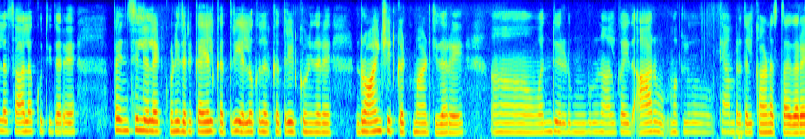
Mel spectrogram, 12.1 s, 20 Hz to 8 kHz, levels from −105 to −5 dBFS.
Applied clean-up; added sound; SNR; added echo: none; none; none; none.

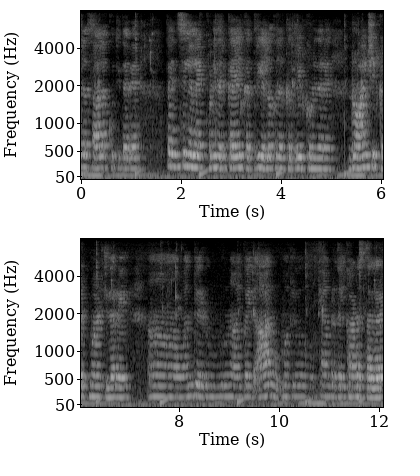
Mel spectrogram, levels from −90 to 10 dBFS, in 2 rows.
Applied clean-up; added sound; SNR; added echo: none; Splash, splatter; 13 dB; reverberation time 0.3 s.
